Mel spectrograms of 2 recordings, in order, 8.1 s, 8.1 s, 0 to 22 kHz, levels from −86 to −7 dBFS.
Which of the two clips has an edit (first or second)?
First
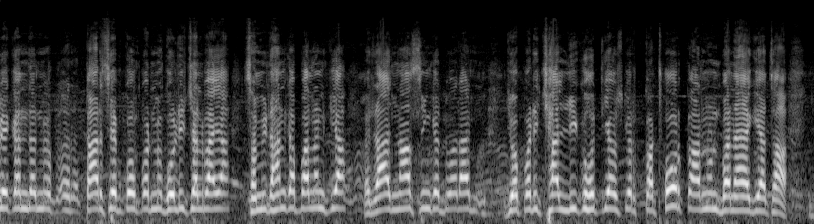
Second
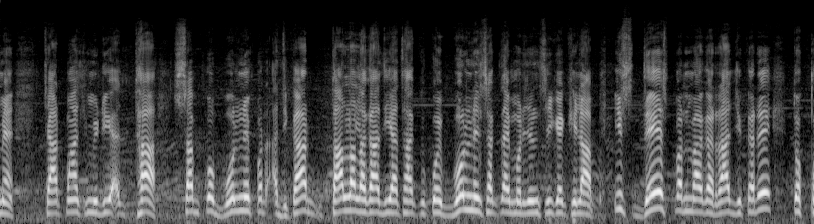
second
